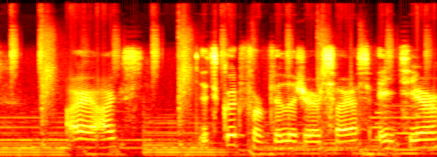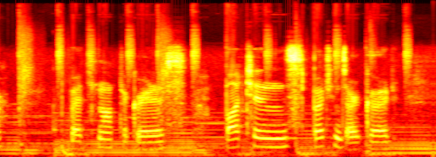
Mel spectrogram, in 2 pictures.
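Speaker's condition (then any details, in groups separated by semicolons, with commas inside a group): No condition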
